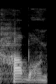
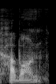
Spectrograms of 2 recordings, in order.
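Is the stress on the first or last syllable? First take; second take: first; last. First: The stress is on the first syllable. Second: The stress is on the last syllable. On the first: The speaker calls it wrong. "don't stress the next to last vowel... Don't say jabón" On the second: The speaker calls it right. "stress me... say jabón"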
